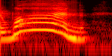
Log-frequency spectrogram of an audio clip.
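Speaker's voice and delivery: high, loud yelling call. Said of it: "She was always yelling".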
